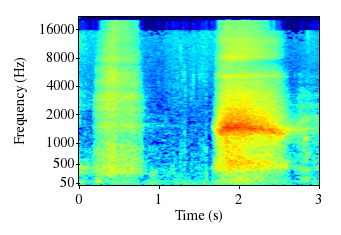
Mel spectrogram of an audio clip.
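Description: A person breathing during a beginner pilates exercise: one soft inhale, then a longer, louder exhale a moment later, close and clear with quiet around it.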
